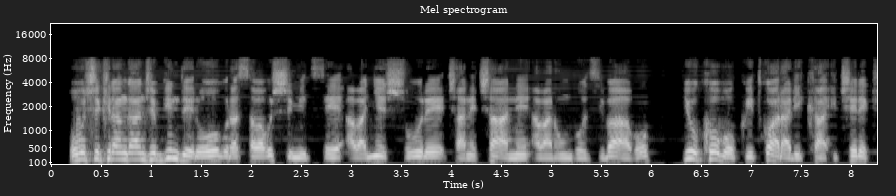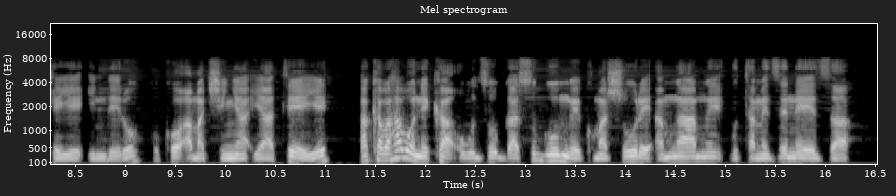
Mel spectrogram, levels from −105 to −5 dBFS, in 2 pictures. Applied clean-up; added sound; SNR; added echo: neural mask model DeepFilterNet 3.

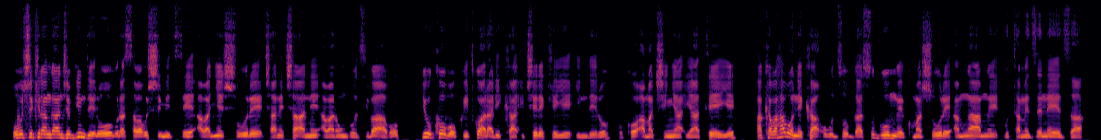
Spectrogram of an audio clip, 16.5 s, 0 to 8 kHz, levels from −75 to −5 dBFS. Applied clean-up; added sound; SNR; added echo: neural mask model Resemble Enhance denoiser.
